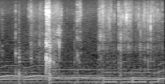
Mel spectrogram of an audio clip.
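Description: Plastic mailer bag crinkling as it is handled, with a sharp crackle about half a second in, over soft background music with long held notes.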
